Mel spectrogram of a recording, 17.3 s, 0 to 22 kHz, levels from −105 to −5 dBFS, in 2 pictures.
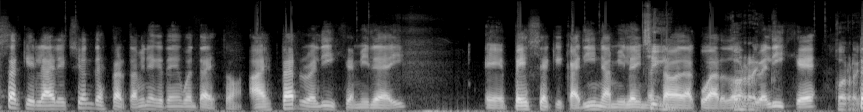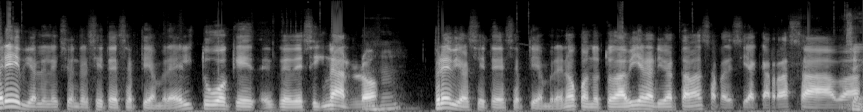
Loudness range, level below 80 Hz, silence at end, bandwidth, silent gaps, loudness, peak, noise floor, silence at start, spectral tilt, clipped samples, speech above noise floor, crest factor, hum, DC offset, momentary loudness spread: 3 LU; -58 dBFS; 0 s; 10.5 kHz; none; -27 LUFS; -10 dBFS; -49 dBFS; 0 s; -6 dB/octave; under 0.1%; 22 dB; 16 dB; none; under 0.1%; 10 LU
